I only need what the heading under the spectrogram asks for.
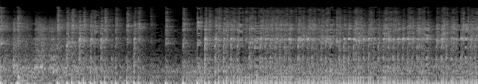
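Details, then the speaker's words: Steiner (Textron) zero-turn mower with Kohler 25 Command twin, before repair, stator oil-soaked from oil cooler line leak and rectifier blowing fuses; ragged, lumpy start into an uneven, lopsided putter with hollow beat, running on one cylinder. "I did get this fire up the other day on one cylinder that's what the uh complaint is is it's not running it's not running right"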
